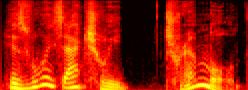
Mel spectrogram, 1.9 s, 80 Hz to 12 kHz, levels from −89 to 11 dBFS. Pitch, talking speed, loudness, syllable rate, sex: 180 Hz, 130 wpm, -16 LUFS, 5.4 syllables/s, male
